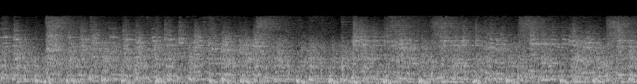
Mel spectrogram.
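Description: Steel orchestra playing, many steelpans ringing together at a steady loud level over a driving percussion rhythm.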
